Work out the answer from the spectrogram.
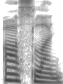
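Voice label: "аслань" Komi, female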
